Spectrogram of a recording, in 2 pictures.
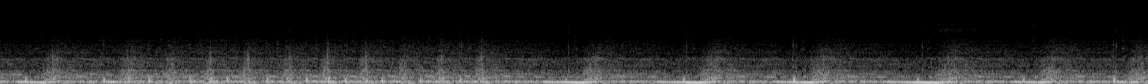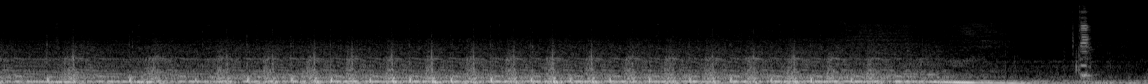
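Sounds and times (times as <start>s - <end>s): car engine revving: 0.0s - 22.9s
car engine idling: 8.8s - 22.9s.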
